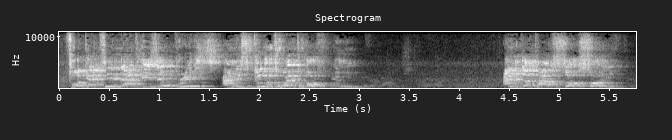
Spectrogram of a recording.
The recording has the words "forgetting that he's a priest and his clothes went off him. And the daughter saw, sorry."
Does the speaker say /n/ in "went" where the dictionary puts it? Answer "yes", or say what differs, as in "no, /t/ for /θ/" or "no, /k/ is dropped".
no, /n/ is dropped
